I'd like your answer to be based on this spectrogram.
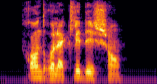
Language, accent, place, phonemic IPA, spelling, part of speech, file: French, France, Lyon, /pʁɑ̃.dʁə la kle de ʃɑ̃/, prendre la clef des champs, verb, LL-Q150 (fra)-prendre la clef des champs.wav
- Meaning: to take to one's heels, to head for the hills, to run away, to make off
